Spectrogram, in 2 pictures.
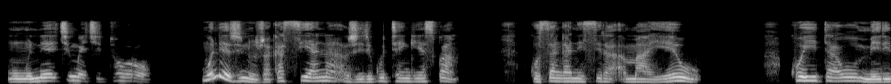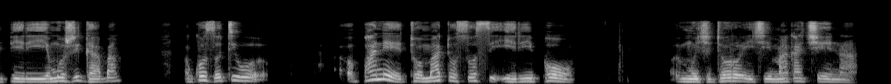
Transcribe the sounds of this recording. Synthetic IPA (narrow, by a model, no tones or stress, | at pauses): mumune̞t͡ʃimwe̞t͡ʃito̞ːɾo̞ | mune̞ʐin̤uʐakasijana̰ʐiɾikute̞ŋɡe̞swa | kusaŋɡanisiɾa̰maɦeu | kuitawo̞m̤eɾipiɾije̞muʐiɡʱaɓa | kozo̞tiwo | pane̞to̞mato̞so̞siːɾipo̞ | mut͡ʃito̞ɾo̞it͡ʃimakat͡ʃe̞ːna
